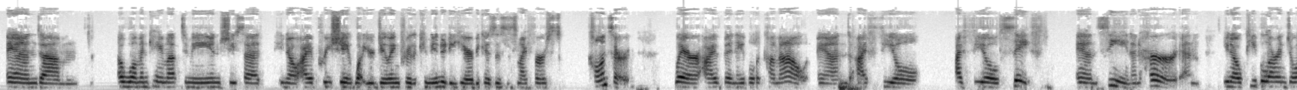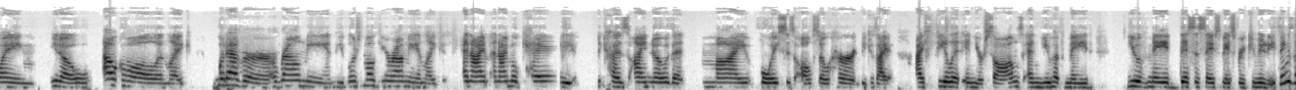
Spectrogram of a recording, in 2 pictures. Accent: Virginia, United States; moved away as an adult; also born or lived in California; now in Nashville, United States; Originally, I'm from Virginia. And after I graduated college, I moved out to LA for a bit and then came to Nashville.

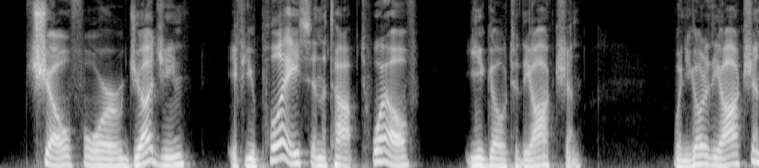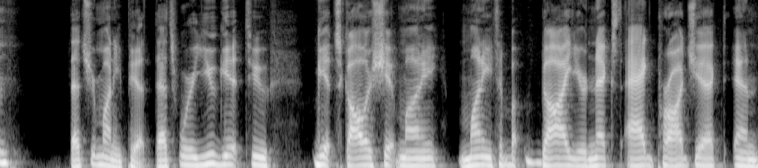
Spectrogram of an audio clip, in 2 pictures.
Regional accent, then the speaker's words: Pasadena, California, United States; I grew up in Pasadena.

